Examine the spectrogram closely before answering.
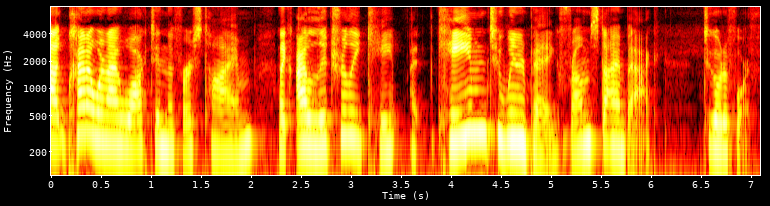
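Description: In a Canadian accent, a woman with a fairly high pitch and a bright, sharp tone speaks at a moderate pace, with ordinary pitch variation and big swings in loudness. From rural Manitoba, Canada. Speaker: student podcast co-host. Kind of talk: casual chat. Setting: studio.

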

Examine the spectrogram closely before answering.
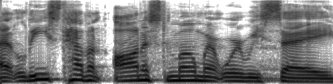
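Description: A man with a Southern US accent speaks in a playful tone at a moderate pace, with ordinary pitch variation, on a very clean recording with a silent background. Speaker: podcast co-host. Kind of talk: casual banter with Bible study. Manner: joking, playful.

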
